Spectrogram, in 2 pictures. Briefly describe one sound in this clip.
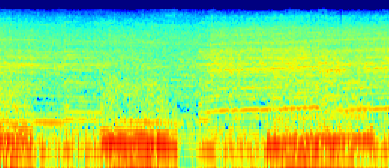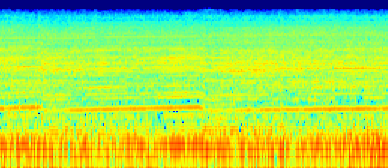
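A racing car engine whines loudly, its pitch climbing and dropping with each gear change.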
